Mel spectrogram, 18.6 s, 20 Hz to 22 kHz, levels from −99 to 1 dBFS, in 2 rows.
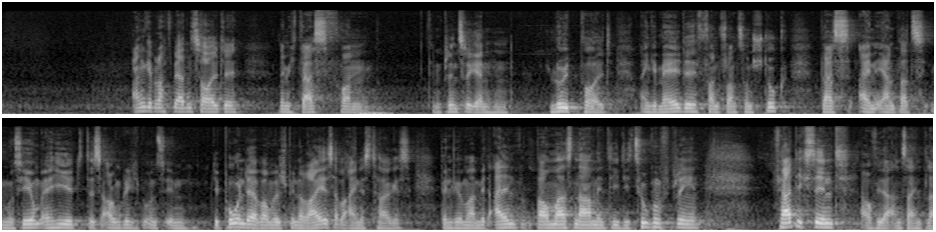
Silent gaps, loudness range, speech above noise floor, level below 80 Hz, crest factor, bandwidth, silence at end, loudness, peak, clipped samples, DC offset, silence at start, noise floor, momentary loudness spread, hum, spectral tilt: none; 5 LU; 33 dB; -48 dBFS; 24 dB; 16 kHz; 0 s; -28 LUFS; -4 dBFS; under 0.1%; under 0.1%; 0.1 s; -61 dBFS; 15 LU; none; -5 dB/octave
